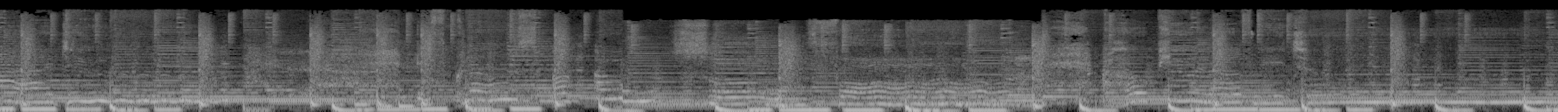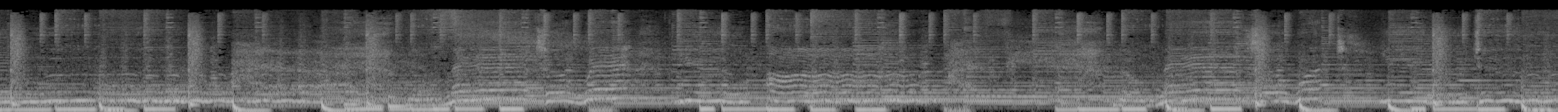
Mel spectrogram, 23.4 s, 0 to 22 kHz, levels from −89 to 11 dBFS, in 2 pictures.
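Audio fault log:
4.68–7.83 s, section at the wrong speed: this stretch plays at 0.70x, dragging and dropping about seven semitones, likely from being run against the wrong clock. On a spectrogram, harmonics shift lower and stretch in time; waveform peaks spread out.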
